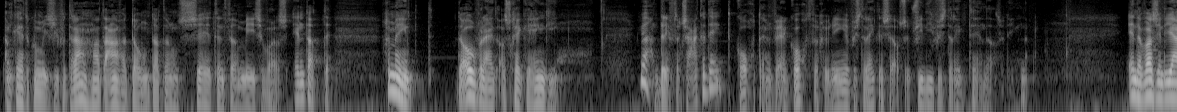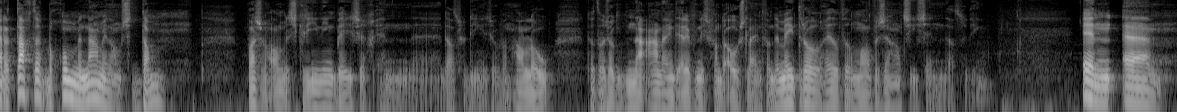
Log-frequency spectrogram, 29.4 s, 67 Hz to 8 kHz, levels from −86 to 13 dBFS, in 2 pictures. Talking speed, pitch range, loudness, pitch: 170 wpm, 80-100 Hz, -26 LUFS, 85 Hz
